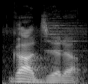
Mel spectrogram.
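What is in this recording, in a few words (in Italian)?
"gazzera", dialettale crespinese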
